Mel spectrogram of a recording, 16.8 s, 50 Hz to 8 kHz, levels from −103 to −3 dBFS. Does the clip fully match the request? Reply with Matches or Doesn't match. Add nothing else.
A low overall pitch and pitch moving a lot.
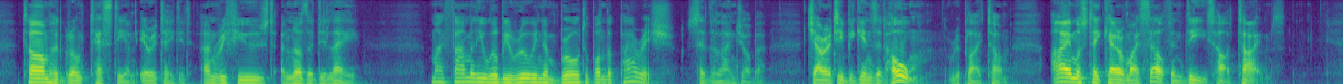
Matches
